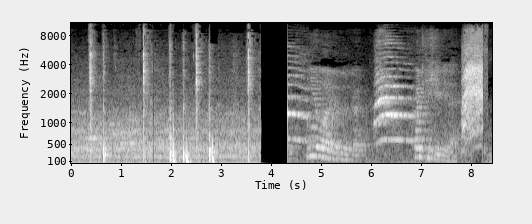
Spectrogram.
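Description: Kitten meowing repeatedly, loud and close, in short high cries followed by longer wavering meows, with sharp knocks or taps in between and a brief silence.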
